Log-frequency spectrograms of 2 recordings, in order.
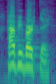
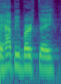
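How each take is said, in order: First: "happy birthday" called out louder, with a lift on "happy"; louder birthday wish. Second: Said in the usual way. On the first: Real, not acted. Friend closes the message with a louder happy birthday. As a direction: sign off with a bigger "happy birthday". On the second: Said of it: "So happy birthday".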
